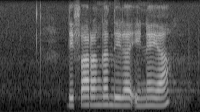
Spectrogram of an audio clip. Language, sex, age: Venda, female, 26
